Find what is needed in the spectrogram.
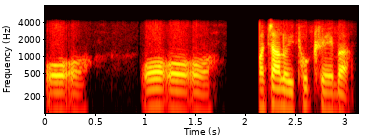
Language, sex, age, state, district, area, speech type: Manipuri, male, 18-30, Manipur, Churachandpur, urban, conversation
